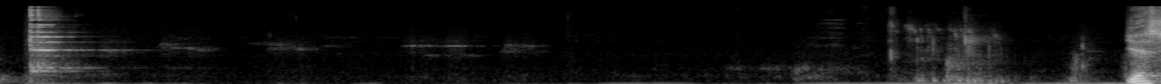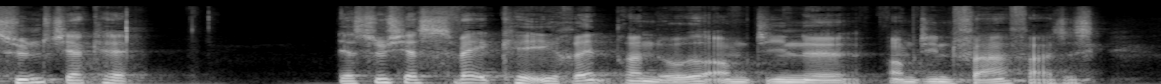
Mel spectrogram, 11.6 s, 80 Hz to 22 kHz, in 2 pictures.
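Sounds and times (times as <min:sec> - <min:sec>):
glasses clinking in a toast: 0:00.0 - 0:00.7
clatter of glassware: 0:00.1 - 0:00.6
speech: 0:05.6 - 0:06.6, 0:07.5 - 0:11.4.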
